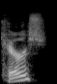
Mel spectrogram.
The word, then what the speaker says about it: Karras: Is it Karras?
